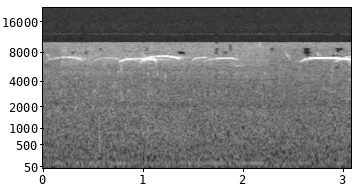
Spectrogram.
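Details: Cedar waxwings in a backyard flock, sharing berries and insects, utter two faint, level, very high-pitched thin whistles, the second near the end, against soft background noise.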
